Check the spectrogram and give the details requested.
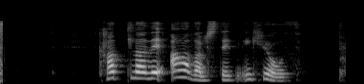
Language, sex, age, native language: Icelandic, female, 30-39, Icelandic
